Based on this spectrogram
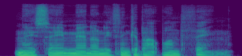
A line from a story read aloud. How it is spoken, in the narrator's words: she muttered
